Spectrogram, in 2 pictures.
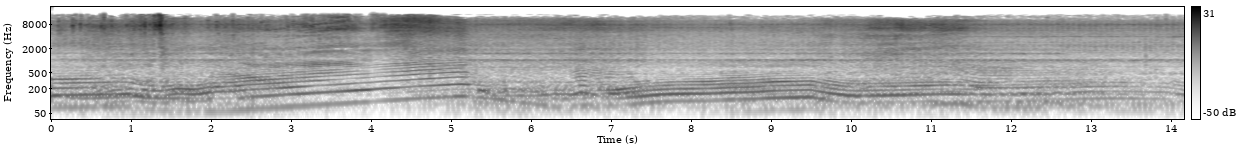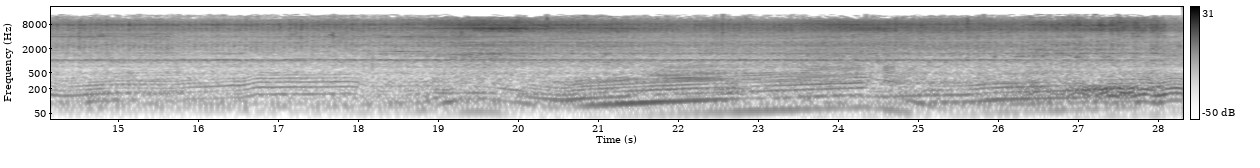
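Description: Small cars' engines revving and accelerating one after another as they drive off, the pitch climbing in steep sweeps a few seconds in and rising and falling again through the rest.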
